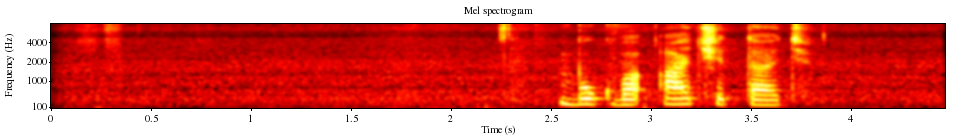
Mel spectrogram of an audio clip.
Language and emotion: Russian, neutral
